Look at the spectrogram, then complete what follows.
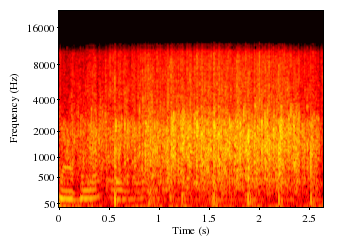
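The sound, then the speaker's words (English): A crowd applauds steadily for Colin Kaepernick being named GQ Man of the Year, dense clapping filling the whole stretch at a fairly loud, even level, with faint low voices murmuring underneath. “Round of applause”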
